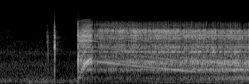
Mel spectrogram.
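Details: Kobalt 5-in cordless angle grinder KAG 424B-03 on new Ultimate Output battery KXB 424-03: click, motor whines up, then pitch sags and it cuts out though switch still held; battery incompatible per Kobalt support.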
